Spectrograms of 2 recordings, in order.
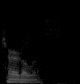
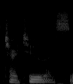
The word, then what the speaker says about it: Tertullus: We're introduced here initially to an orator named Tertullus, who I want to call Tertullus, but I guess it's Tertullus. It should be pronounced very slowly, and my southern wants to make it pronounced really fast.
